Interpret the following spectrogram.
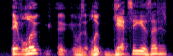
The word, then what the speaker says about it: Getsy: somewhere in there if Luke was it Luke getsy is that how you pronounce his name yep if he comes in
